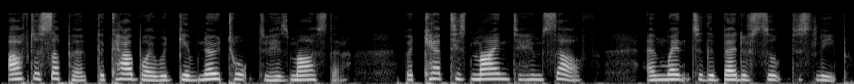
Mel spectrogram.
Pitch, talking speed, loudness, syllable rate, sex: 220 Hz, 180 wpm, -18 LUFS, 4.3 syllables/s, female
